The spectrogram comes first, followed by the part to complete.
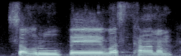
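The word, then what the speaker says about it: स्वरूपेऽवस्थानम्: हाँ, स्वरूपेवस्थानम्। स्वरूपे पे के बाद सीधा व पे आ गया आप। ठीक है, ए साइलेंट हो जाएगा फिर यहाँ पे।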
